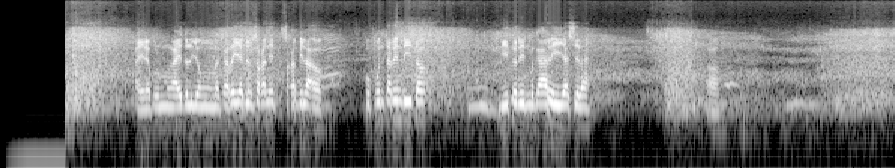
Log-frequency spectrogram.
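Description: Shallow water laps gently at the shore.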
